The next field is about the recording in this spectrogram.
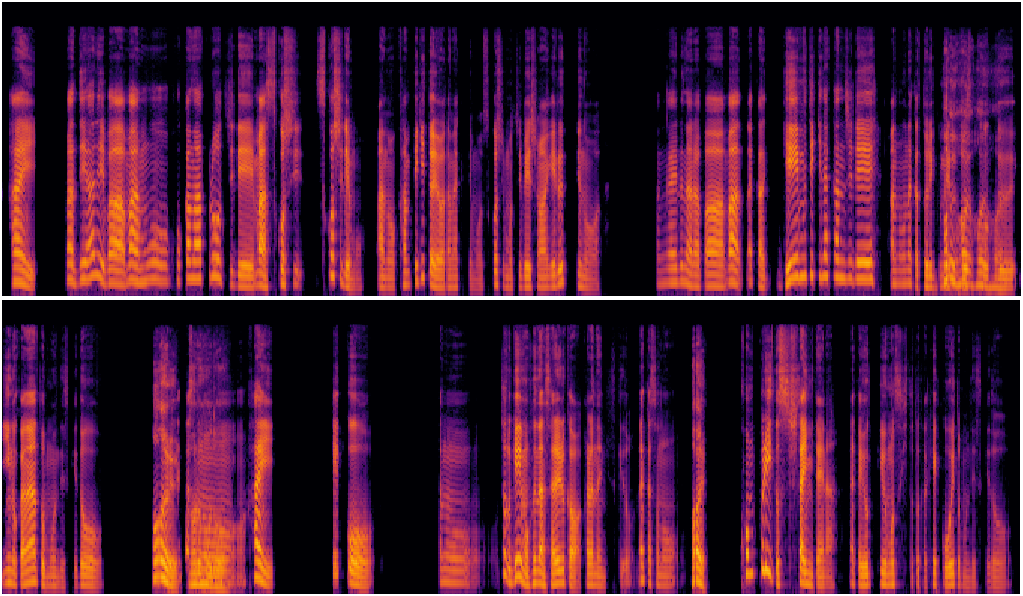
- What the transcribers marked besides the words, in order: tapping; unintelligible speech
- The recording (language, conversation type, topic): Japanese, advice, 誘惑に負けて計画どおりに進められないのはなぜですか？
